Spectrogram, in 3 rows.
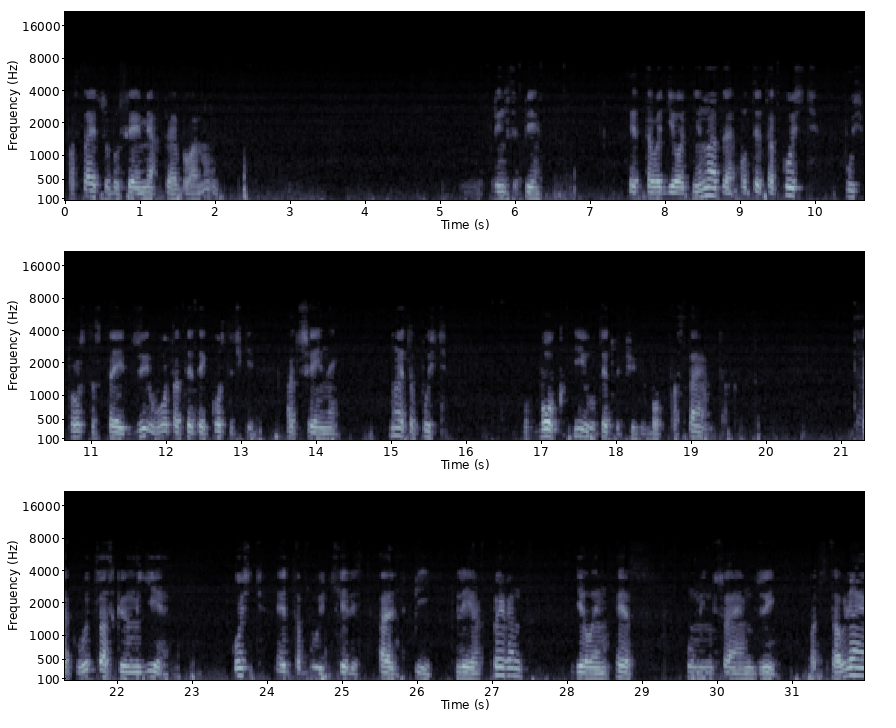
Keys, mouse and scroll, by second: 0.2 middle click, 5.5 middle click, 6.3 middle click, 7.1 KP_3, 8.8 click, 11.0 g, 13.8 click, 16.3 click, 17.2 g, 19.9 scroll up 4, 21.2 click, 22.6 e, 24.3 click, 25.5 alt+p, 28.2 s, 30.0 g.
